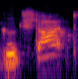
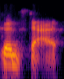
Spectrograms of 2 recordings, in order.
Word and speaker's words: Gutstadt: The actual pronunciation back in Europe would be Gutstadt, but over here in North America, we say Gutstadt.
